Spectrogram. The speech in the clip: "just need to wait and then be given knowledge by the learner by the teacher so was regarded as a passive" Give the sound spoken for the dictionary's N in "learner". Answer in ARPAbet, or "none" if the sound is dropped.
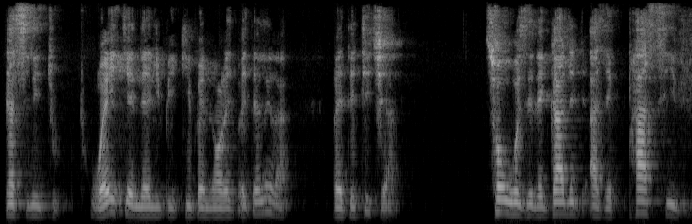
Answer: none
